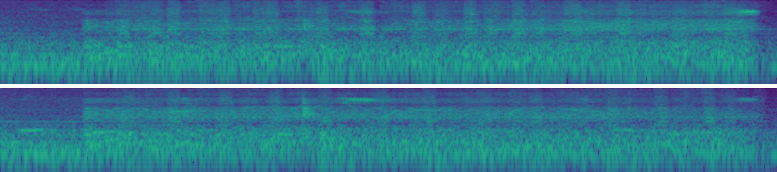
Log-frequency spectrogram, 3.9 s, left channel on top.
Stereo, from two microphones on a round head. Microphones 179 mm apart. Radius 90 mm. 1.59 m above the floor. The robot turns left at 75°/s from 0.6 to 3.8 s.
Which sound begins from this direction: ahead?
A bird, at 0.4 s.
